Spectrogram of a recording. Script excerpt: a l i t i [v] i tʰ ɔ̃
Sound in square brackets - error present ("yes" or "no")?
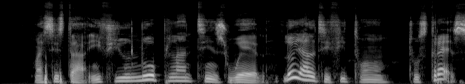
yes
